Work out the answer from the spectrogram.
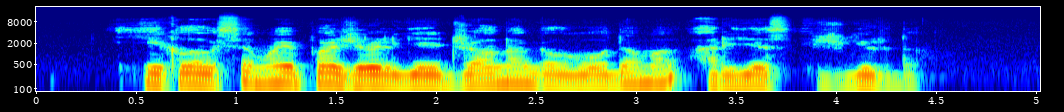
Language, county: Lithuanian, Kaunas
